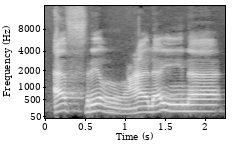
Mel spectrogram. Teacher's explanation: Ghain sukun sebelumnya kasrah, jangan terlalu tebal.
